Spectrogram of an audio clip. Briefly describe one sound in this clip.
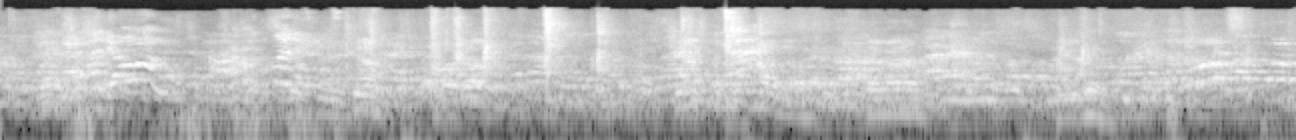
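Several men talk over one another nearby, greeting with animation.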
